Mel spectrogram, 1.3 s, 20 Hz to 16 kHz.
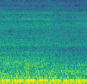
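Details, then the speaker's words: Chevy Colorado with junkyard LS V8 swapped in for the i5, reusing the factory exhaust with new stainless parts: deep, even V8 burble at steady idle without misses or knocks; running smoothly. "So anyway, we reused it. Thing sounds great. Love this truck."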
